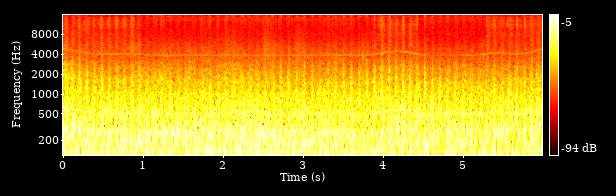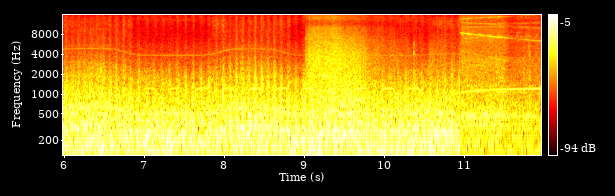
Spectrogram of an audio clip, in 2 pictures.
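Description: Helicopter in the video game Saints Row 2, a steady whirring rotor and engine drone held at a constant loudness, with a brief brighter burst of noise near the end.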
